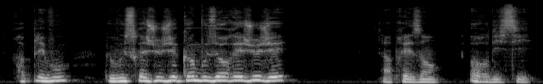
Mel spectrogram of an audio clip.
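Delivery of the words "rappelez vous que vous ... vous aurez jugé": high, loud, insistent warning; emphatic admonition. Acted. Rochester warns those judging him, in emphatic admonition. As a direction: drive the reminder home with raised voice.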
